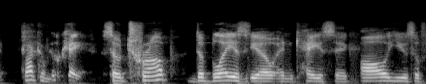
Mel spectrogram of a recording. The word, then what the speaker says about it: de Blasio: know how to pronounce de Blasio it's DiBlasio it's not the Blasio it's Bill de Blasio but it doesn't matter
